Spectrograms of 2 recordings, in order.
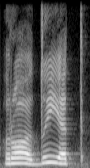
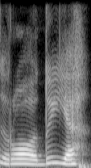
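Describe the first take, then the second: First: The word ends with a t sound. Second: The word ends with an h sound. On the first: The speaker calls it wrong. "I am not sto- sound uh, stopping with radiyat" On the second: The speaker calls it right. "Am I am stopping as radiyah"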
